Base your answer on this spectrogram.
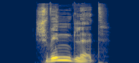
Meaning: second-person plural subjunctive I of schwindeln
- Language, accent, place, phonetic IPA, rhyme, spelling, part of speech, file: German, Germany, Berlin, [ˈʃvɪndlət], -ɪndlət, schwindlet, verb, De-schwindlet.ogg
